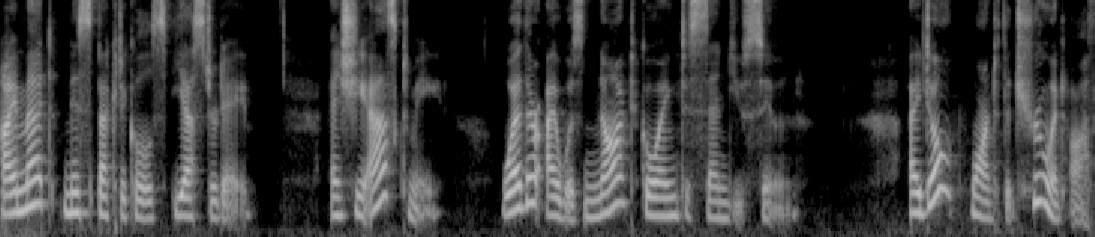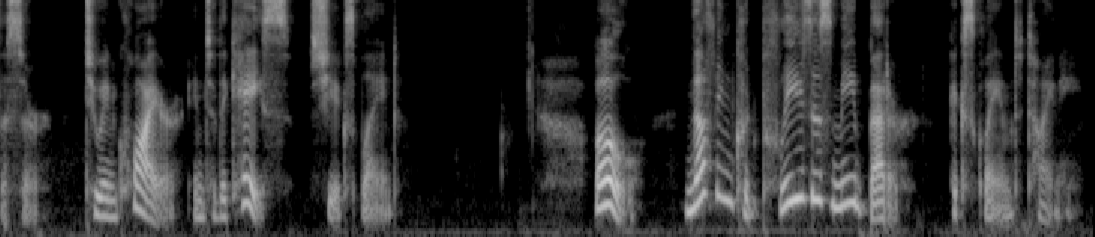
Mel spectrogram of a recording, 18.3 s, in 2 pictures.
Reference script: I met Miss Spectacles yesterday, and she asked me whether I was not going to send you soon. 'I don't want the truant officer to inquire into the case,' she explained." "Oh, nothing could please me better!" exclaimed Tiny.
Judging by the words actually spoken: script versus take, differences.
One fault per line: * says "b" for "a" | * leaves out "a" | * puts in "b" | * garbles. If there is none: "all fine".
* says "pleases" for "please"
